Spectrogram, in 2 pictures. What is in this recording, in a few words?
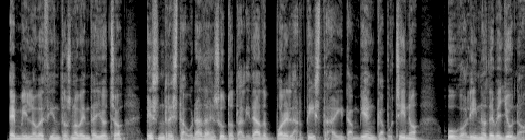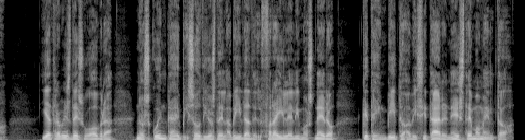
locutor spanish voiceover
